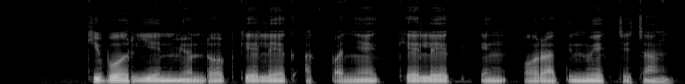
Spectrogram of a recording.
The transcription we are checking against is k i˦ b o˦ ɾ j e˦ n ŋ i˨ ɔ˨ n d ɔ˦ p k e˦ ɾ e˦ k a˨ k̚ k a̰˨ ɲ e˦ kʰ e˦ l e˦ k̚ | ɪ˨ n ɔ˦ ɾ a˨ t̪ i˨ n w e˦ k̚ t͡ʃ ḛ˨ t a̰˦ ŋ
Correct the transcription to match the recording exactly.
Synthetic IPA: k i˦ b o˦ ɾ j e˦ n m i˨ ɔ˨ n d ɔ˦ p k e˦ l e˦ k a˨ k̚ p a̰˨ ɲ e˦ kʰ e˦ l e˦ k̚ | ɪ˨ ŋ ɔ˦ ɾ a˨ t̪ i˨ n w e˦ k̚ t͡ʃ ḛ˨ t͡ʃ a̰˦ ŋ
